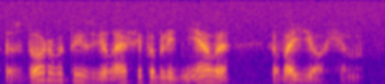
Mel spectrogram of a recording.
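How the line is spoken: Plain. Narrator (Russian): сказал дед

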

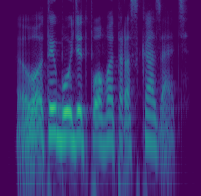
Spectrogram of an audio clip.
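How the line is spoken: Snorting. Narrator (Russian): хмыкнул муж

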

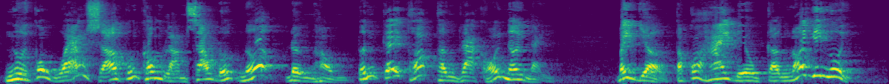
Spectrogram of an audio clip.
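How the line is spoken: Loud laughing speech. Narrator (Vietnamese): Quái nạp Mộc Thông miệng lớn tiếng cười nói

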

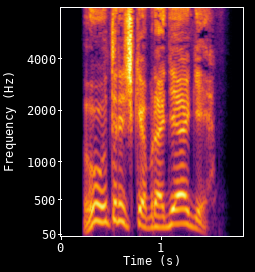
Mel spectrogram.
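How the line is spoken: Rough male shout. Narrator (Russian): выкрикнул из открывшейся двери грубый мужской голос

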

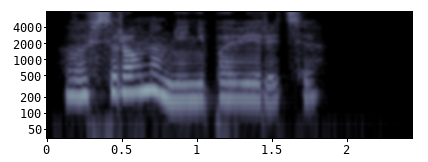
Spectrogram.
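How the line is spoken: Hoarse, sad voice. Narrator (Russian): Маргит хрипло печально произнесла

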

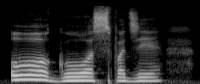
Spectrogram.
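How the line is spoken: Sigh. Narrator (Russian): вздохнула миссис Бёрд

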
